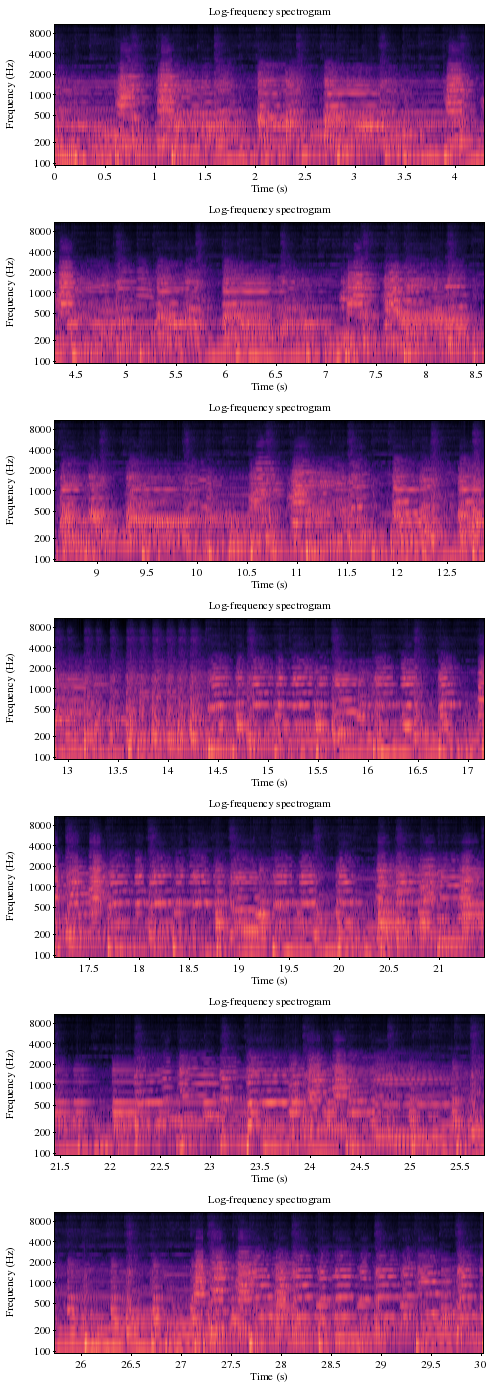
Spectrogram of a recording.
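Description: Student jazz big band playing a swing chart at sight: saxophone section and brass horns over a drum kit, continuous and loud with regular drum hits.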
